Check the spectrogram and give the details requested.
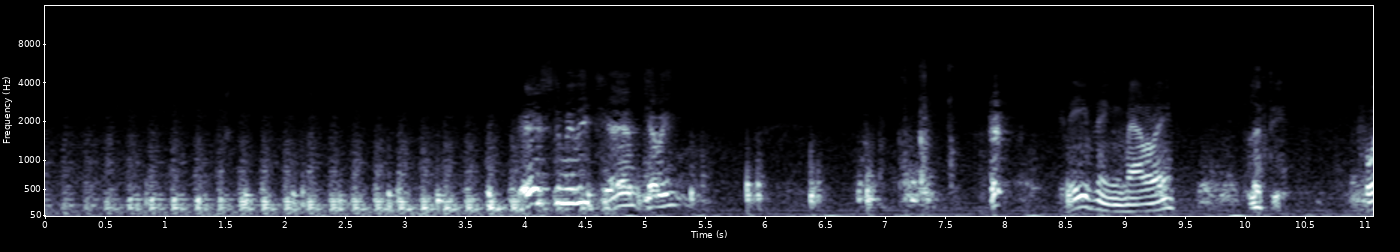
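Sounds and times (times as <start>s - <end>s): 
knocking on a door: 0.1s - 7.6s
speech: 4.0s - 5.4s, 8.6s - 10.4s.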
